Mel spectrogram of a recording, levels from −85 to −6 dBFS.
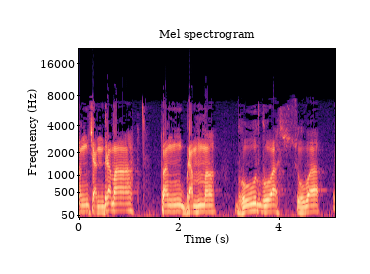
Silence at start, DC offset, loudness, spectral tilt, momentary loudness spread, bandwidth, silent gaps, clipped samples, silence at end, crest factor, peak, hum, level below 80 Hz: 0 s; under 0.1%; -14 LUFS; -6 dB/octave; 10 LU; 8.6 kHz; none; under 0.1%; 0 s; 14 dB; 0 dBFS; none; -36 dBFS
